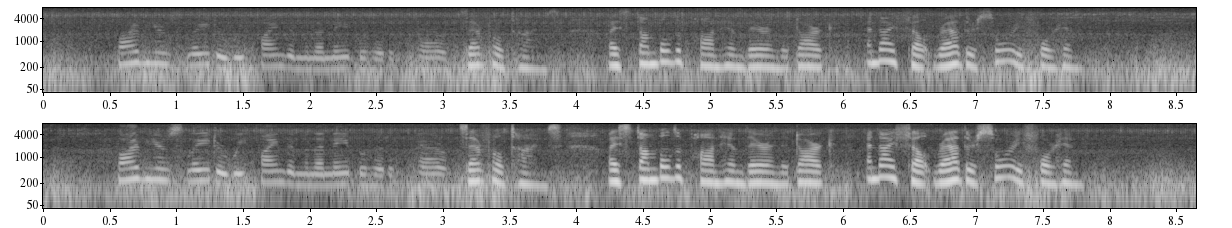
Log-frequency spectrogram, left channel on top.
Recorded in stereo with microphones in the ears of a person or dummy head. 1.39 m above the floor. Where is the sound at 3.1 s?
55° right (ahead or behind).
